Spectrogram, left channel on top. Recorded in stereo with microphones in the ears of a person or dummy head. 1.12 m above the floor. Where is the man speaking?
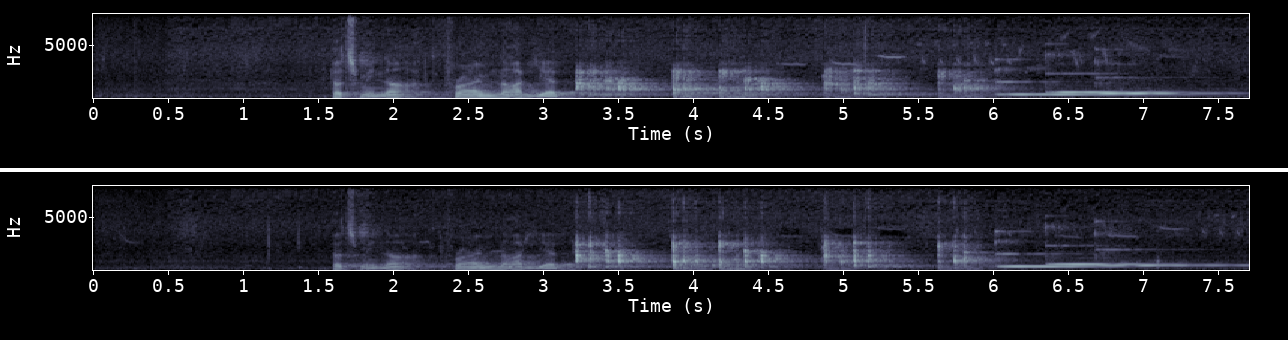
35° left (ahead or behind), 0.6 m.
